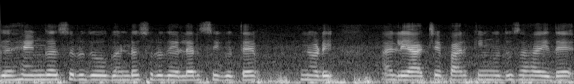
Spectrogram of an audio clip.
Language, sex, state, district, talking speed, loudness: Kannada, female, Karnataka, Dakshina Kannada, 105 wpm, -16 LUFS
